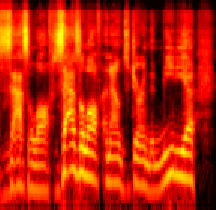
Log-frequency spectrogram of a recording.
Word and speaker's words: Zaslav: I think that it is Zaslav.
